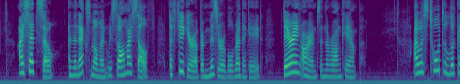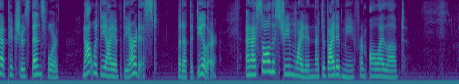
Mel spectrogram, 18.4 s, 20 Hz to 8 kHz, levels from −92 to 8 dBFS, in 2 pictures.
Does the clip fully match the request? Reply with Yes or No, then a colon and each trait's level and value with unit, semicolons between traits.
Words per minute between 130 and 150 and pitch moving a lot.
No: average, 165 wpm; wide, 5.8 semitones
